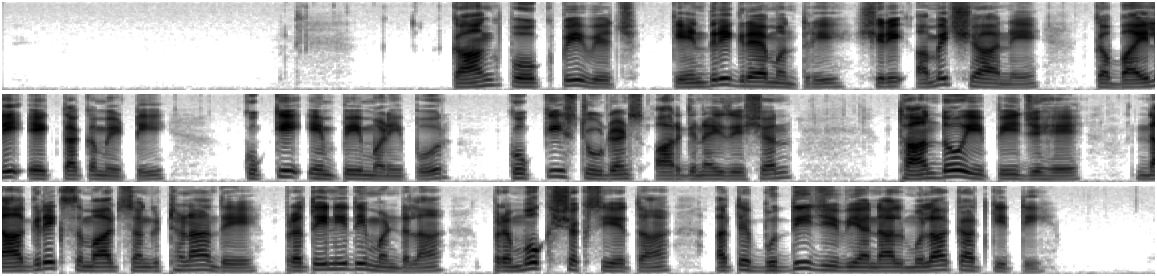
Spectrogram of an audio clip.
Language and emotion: Punjabi, neutral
